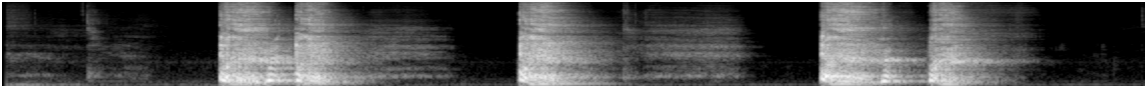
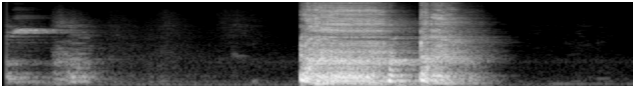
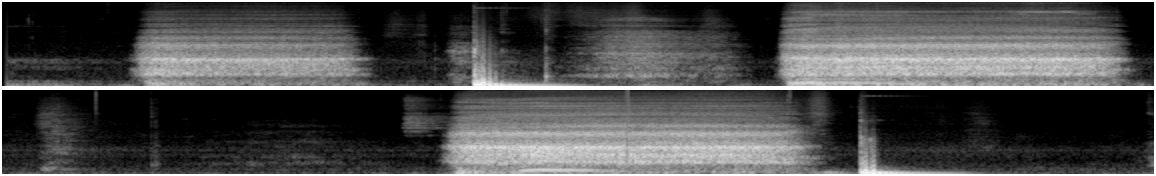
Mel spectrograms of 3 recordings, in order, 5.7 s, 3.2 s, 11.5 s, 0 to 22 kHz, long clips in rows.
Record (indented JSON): {
  "three_cough_length": "5.7 s",
  "three_cough_amplitude": 32768,
  "three_cough_signal_mean_std_ratio": 0.41,
  "cough_length": "3.2 s",
  "cough_amplitude": 31469,
  "cough_signal_mean_std_ratio": 0.41,
  "exhalation_length": "11.5 s",
  "exhalation_amplitude": 27176,
  "exhalation_signal_mean_std_ratio": 0.56,
  "survey_phase": "alpha (2021-03-01 to 2021-08-12)",
  "age": "18-44",
  "gender": "Male",
  "wearing_mask": "No",
  "symptom_cough_any": true,
  "symptom_fever_high_temperature": true,
  "symptom_headache": true,
  "smoker_status": "Never smoked",
  "respiratory_condition_asthma": false,
  "respiratory_condition_other": false,
  "recruitment_source": "Test and Trace",
  "submission_delay": "2 days",
  "covid_test_result": "Positive",
  "covid_test_method": "ePCR"
}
